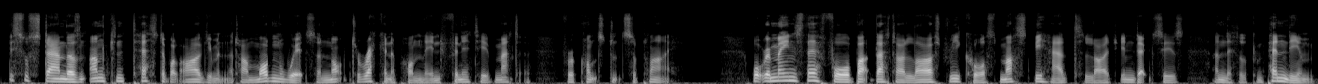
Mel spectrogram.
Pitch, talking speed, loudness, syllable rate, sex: 115 Hz, 185 wpm, -23 LUFS, 6.0 syllables/s, male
